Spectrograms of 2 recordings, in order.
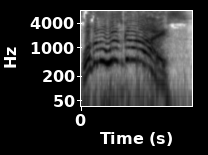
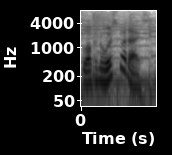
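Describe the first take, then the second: First: It is said loudly, with lots of excitement. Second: It is said flatly, with little excitement.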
